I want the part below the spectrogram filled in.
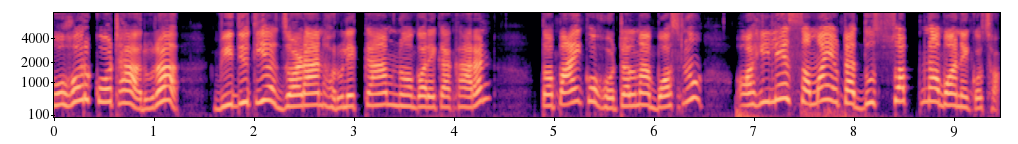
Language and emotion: Nepali, angry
